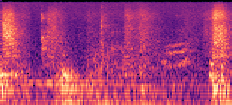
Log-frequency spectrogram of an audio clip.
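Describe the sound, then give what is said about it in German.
Someone rummages through a drawer, with a few scattered knocks and scrapes over about two seconds and a sharper clatter near the end, no talking. “verschwindet gerade kurz und kramt und die Katze kommt rein.”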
